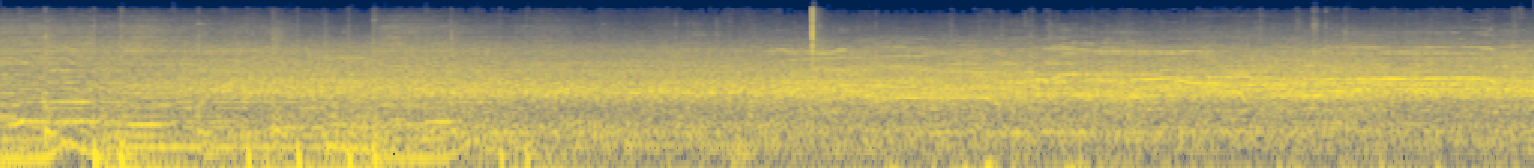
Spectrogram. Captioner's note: crowd cheering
